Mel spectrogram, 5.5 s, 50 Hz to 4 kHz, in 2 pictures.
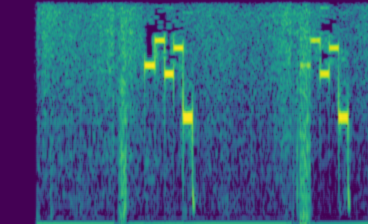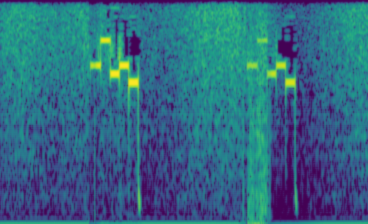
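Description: Five-tone selective call (ZVEI), heard as quick runs of five tones, tones of about 70 ms. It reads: 88702 88786
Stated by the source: Five-tone ZVEI selective call received on SDR.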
